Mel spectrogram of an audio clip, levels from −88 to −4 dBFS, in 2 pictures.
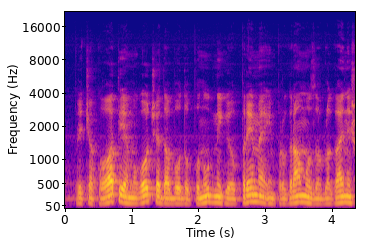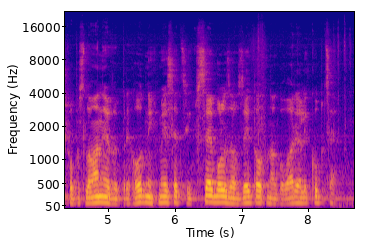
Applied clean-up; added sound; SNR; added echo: none; none; none; none.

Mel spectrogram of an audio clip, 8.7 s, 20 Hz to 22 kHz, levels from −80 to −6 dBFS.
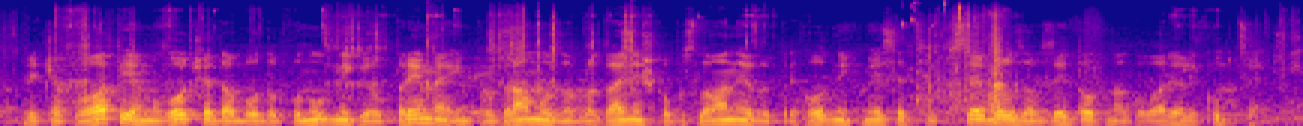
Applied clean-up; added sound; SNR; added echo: none; Mechanisms; 14 dB; none.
